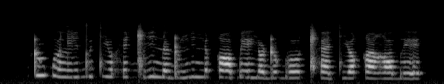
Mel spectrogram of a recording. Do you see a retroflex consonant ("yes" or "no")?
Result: yes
